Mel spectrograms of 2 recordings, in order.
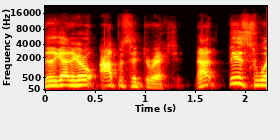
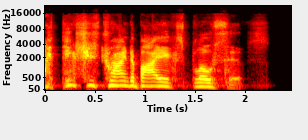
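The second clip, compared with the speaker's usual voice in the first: quiet half-voiced stage whisper. In a role-play shop scene, warning the shopkeeper about a friend, in a stage whisper. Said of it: "like that quiet whisper".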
